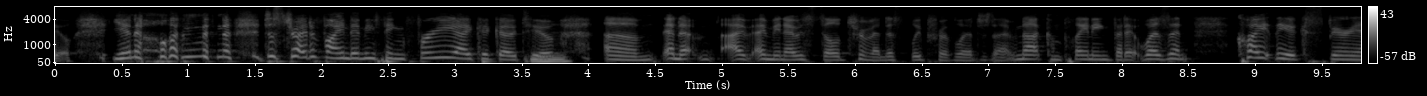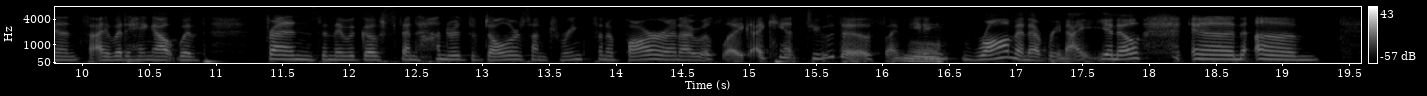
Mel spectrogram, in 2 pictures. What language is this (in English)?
English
